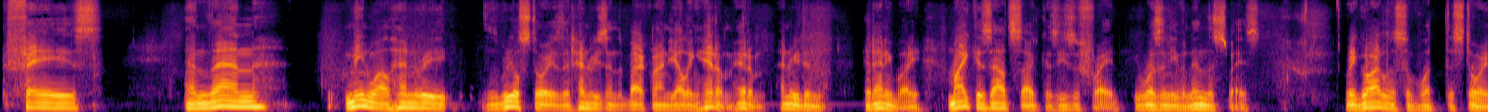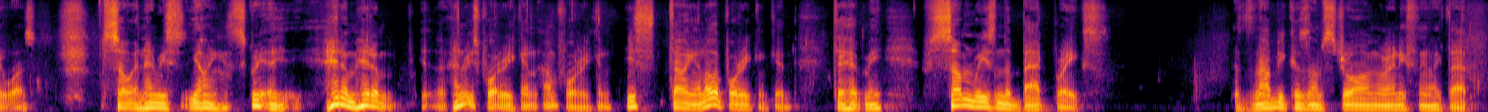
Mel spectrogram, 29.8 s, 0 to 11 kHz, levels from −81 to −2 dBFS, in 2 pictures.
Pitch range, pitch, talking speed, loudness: 80-110 Hz, 95 Hz, 160 wpm, -18 LUFS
